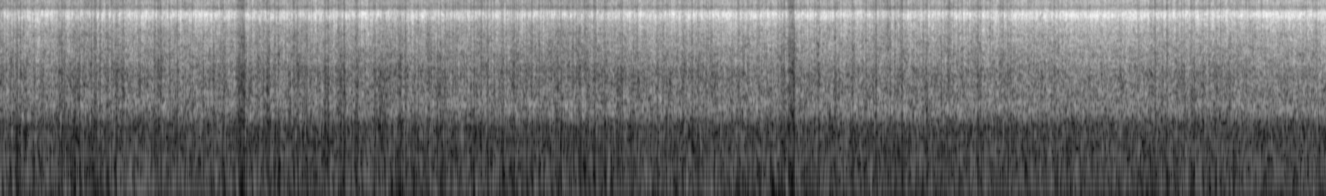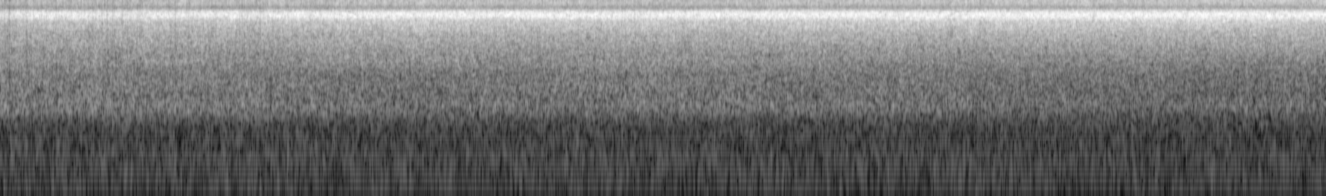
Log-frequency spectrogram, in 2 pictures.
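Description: Ground fireworks crackle and hiss outdoors.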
